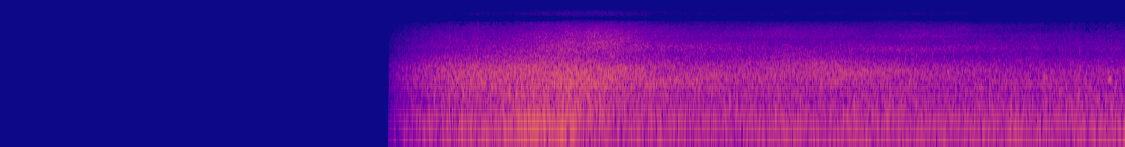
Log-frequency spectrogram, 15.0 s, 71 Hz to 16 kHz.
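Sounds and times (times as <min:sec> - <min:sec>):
traffic noise: 0:05.2 - 0:15.0.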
